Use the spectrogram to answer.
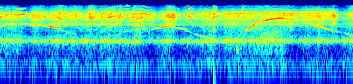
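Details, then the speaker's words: Shrill drill whine rising and falling: a surgical handpiece perforating extraction socket walls to create bleeding holes during L-PRF bone grafting on a patient, with water irrigation, no saline. "What I'm going to do is just create some bleeding holes in every socket. I'm just going to perforate the socket wall and simulate some bleeding. Without bleeding, we have no growth."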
